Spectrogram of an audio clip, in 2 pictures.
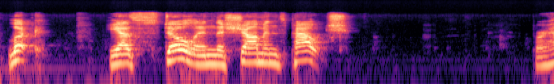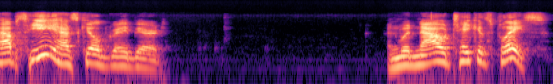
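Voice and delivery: high, loud triumphant accusing; loud accusation. Acted. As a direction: announce his crime to everyone. Hunter accuses boy before clan.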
